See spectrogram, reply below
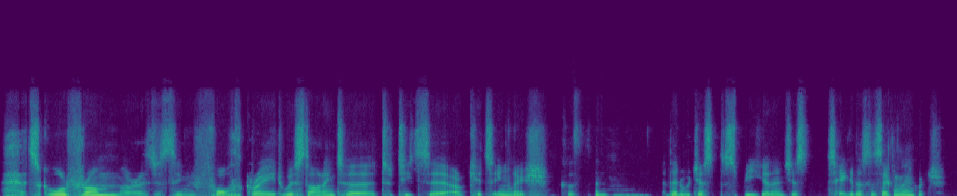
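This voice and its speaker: Danish-accented man, halting and dry. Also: mid-range voice, vocal fry, no echo. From Denmark. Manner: halting, repeats words while searching for English phrasing. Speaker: interview guest. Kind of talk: casual conversation.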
